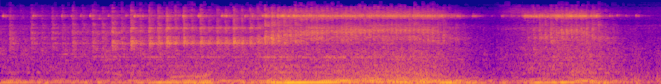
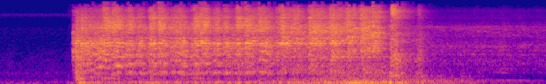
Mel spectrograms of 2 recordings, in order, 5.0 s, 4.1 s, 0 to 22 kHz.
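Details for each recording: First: 1969 Chevrolet C10 with a 396 big block that had sat for roughly 20 to 28 years, with timing set and ignition wired. Idles, then swells smoothly through a few throttle blips, pulling cleanly with no knocking or misfire. Runs well; high mileage, with a leak noted. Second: 1969 Chevrolet C10 with a 396 big block that had sat for roughly 20 to 28 years. The starter spins the engine steadily for about three seconds at roughly three turns a second, and it never catches. Cranks but won't start; they suspect the timing is off, possibly too advanced.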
